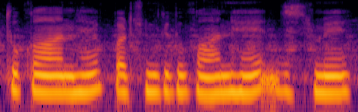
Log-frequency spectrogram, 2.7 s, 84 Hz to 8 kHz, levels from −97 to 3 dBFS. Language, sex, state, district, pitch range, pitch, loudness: Hindi, female, Uttar Pradesh, Deoria, 185-195 Hz, 190 Hz, -20 LUFS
